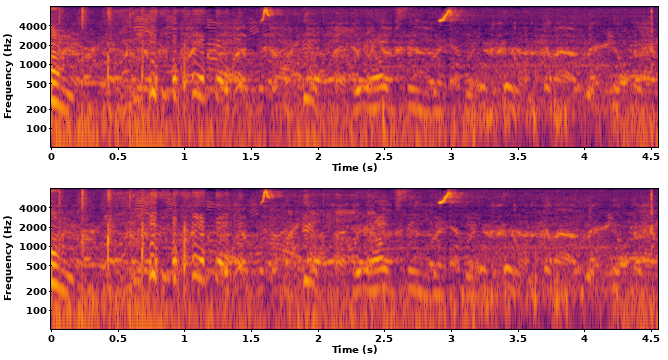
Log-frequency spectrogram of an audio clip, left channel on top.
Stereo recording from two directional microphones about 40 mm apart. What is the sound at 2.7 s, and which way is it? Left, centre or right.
Speech, left.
